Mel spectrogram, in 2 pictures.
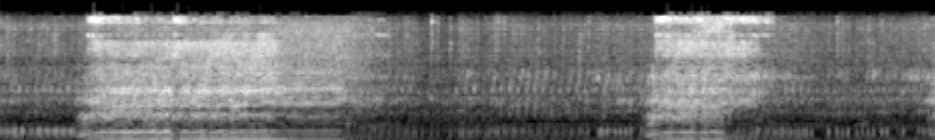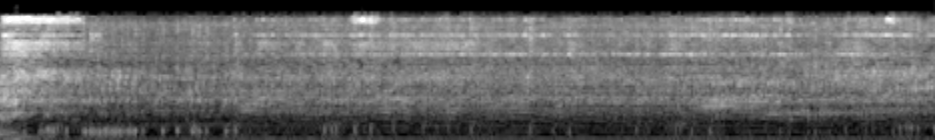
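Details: Craftsman two-stroke weedeater with an attachment fitted for drag, idle screw set low; on throttle it acts like it's stalling before it kicks in, bogging briefly then climbing to a high buzzing rev. Hesitation on acceleration, cause unconfirmed.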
